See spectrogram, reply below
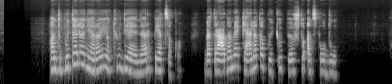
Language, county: Lithuanian, Vilnius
